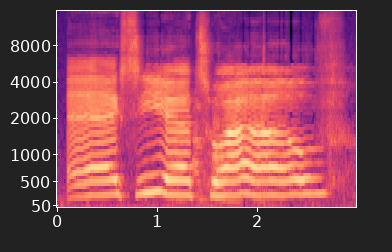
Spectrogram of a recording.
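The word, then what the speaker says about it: X Æ A-12: How do you actually pronounce that, Jamie? X year 12. Yeah, 12. Yes.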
